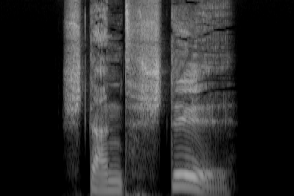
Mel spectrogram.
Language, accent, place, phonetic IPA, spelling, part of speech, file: German, Germany, Berlin, [ˌʃtant ˈʃtɪl], stand still, verb, De-stand still.ogg
- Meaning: first/third-person singular preterite of stillstehen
